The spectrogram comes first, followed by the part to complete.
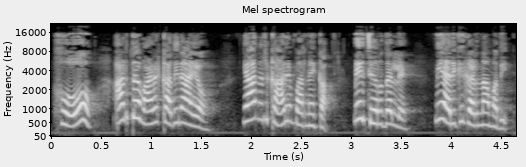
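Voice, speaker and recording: A woman's voice: very high-pitched, expressive, fast talker, bright, forceful tone, full character voice. A woman voicing a nagging cartoon mother. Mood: scolding. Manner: nagging, exasperated scolding. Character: scolding tired mother of two girls.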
